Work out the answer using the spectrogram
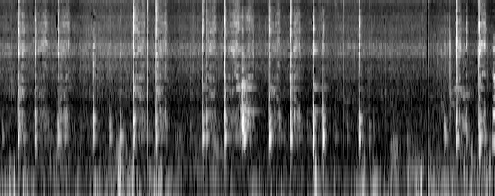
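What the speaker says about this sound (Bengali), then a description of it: "এবার ভালো করে ভেজে নেবো লাল লাল করে।" Onions fry with black cumin, dried red chillies and green chillies, a low sizzle under frequent sharp clacks of a spatula stirring against the pan, close and fairly quiet.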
